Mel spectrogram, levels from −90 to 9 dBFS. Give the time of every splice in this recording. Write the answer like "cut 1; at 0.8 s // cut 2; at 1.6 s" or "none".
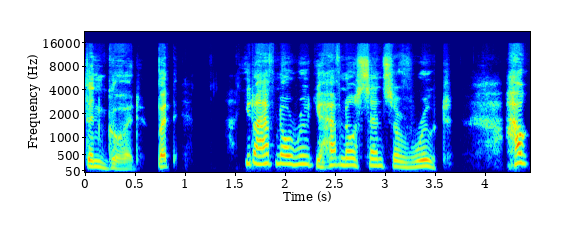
none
